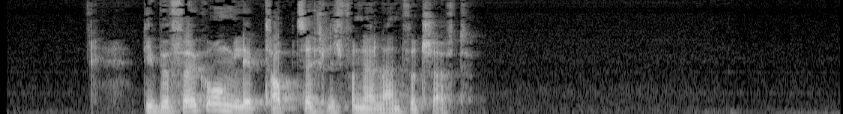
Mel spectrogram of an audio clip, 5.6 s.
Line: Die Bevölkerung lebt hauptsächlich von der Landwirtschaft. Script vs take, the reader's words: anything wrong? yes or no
no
